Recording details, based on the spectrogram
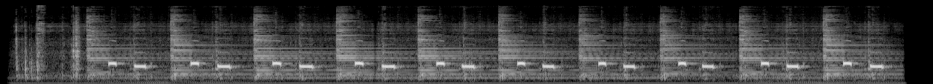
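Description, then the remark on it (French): A cuckoo clock strikes ten o'clock, calling its two-note coo-coo about ten times in a steady rhythm, each call ringing out clearly, with faint mechanical ticking and whirring beneath and no voices. “Écoutez le coucou.”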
